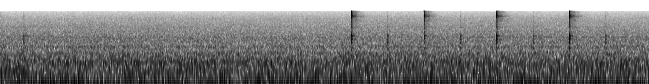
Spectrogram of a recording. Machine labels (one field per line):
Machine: valve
